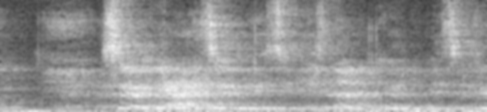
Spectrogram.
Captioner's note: laughs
